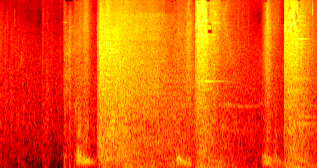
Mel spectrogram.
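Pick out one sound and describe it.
Video game combat sounds crash and burst with spell effects.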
